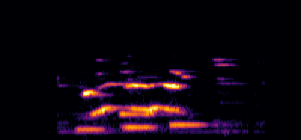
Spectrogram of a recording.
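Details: A hungry female kitten, frustrated at failing to get milk out of a bottle, gives one insistent, wavering meow, rising then falling over about a second.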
